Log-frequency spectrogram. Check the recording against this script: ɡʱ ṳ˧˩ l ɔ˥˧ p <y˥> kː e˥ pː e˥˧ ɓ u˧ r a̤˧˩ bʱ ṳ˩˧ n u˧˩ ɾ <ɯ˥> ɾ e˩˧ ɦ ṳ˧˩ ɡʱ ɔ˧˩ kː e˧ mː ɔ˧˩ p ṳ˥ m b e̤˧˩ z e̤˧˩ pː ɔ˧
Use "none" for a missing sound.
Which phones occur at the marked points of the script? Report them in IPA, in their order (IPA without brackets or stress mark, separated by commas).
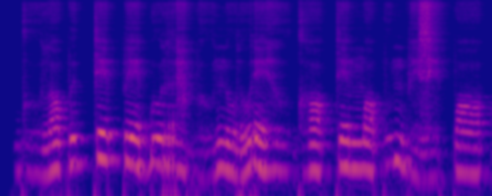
ɨ˥, u˥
